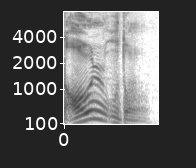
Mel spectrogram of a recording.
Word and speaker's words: 어을우동: 아마 음차한 걸 거예요 당시에이 사람을 이렇게 발음 했었던 거를 한자로 이렇게 적어 놓은게 어우동 혹은 어을우동 어을우동 어을우동 실록에 그렇게 적혀져 있고요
